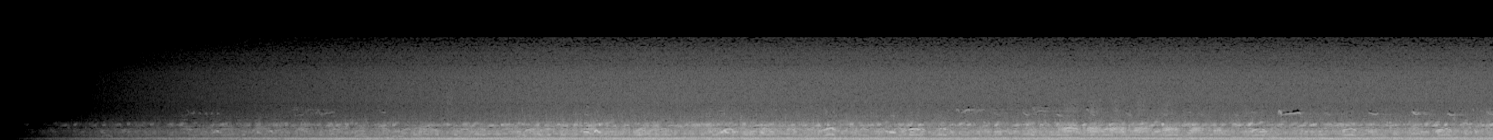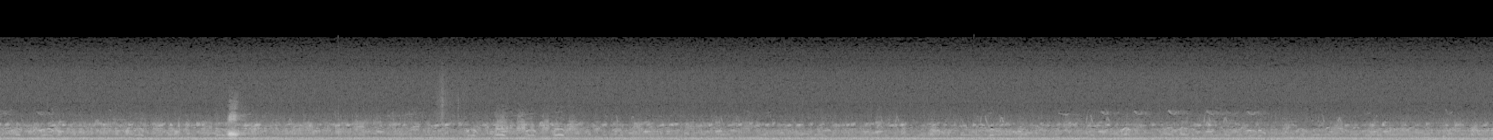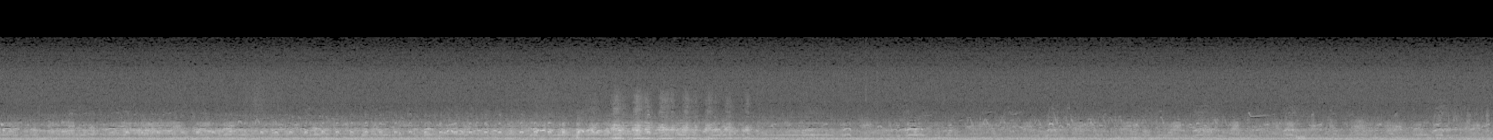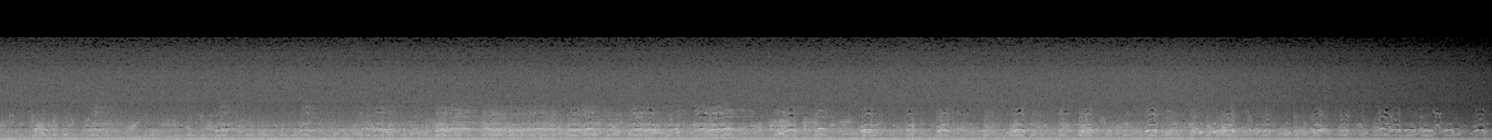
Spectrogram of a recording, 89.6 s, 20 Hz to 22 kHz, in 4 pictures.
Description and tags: ag20jan2011t47
Recorded January 20th, 2011, just after sunset. This one has a little bit of a lot. Frogs, Fulvous Whistling Duck, Snow Geese. Mallards.
anas-platyrhynchos, chen-caerulescens, dendrocygna-autumnalis, frogs, fulvous-whistling-duck, mallard, sherman-island, snow-geese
